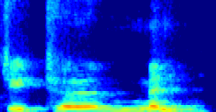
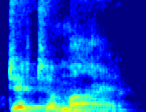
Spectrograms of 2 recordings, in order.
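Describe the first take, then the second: First: The last syllable has a short 'min' sound. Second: The last syllable rhymes with the word 'mine'. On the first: The speaker calls it right. "it's pronounced determine" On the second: The speaker calls it wrong. "not determine"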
